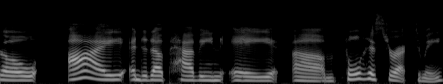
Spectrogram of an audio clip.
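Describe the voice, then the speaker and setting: With a plain, everyday voice, a woman speaks at medium pitch with ordinary pitch variation. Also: dry, close sound with no echo. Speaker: podcast host. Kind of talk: casual interview.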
